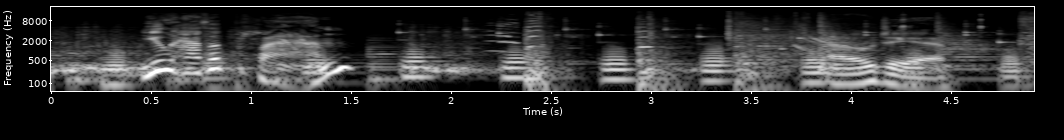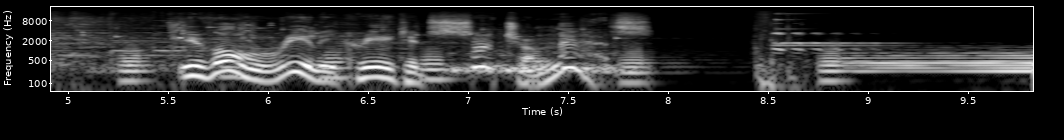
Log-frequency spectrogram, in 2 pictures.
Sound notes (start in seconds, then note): 3.0 objects crashing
